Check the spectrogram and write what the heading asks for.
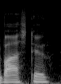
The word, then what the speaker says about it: Vastu: There are actually two Vastus that are one Vastu. Vastu pronounced with a A is pronounced quickly and spelled V with one A, S-T-U, and Vastu pronounced with the longer time held for the A and spelled V-A-A-S-T-U.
